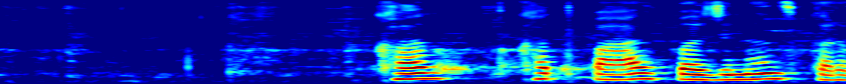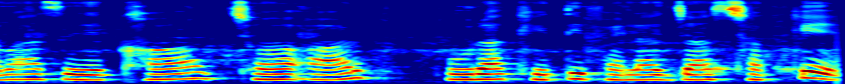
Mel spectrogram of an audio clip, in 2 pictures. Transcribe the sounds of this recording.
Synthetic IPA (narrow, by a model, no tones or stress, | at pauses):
kʰət̪paːɾpəɾd͡ʒənənskəɾbasekʰat͡ʃʰəaːɾ | puɾakʰet̪ipʰɛːlaid͡ʒasəkːe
